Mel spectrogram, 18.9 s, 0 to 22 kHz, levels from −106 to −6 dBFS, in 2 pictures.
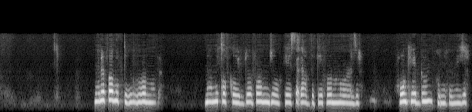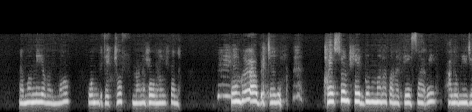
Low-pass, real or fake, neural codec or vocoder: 7.2 kHz; fake; codec, 16 kHz, 1.1 kbps, Voila-Tokenizer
